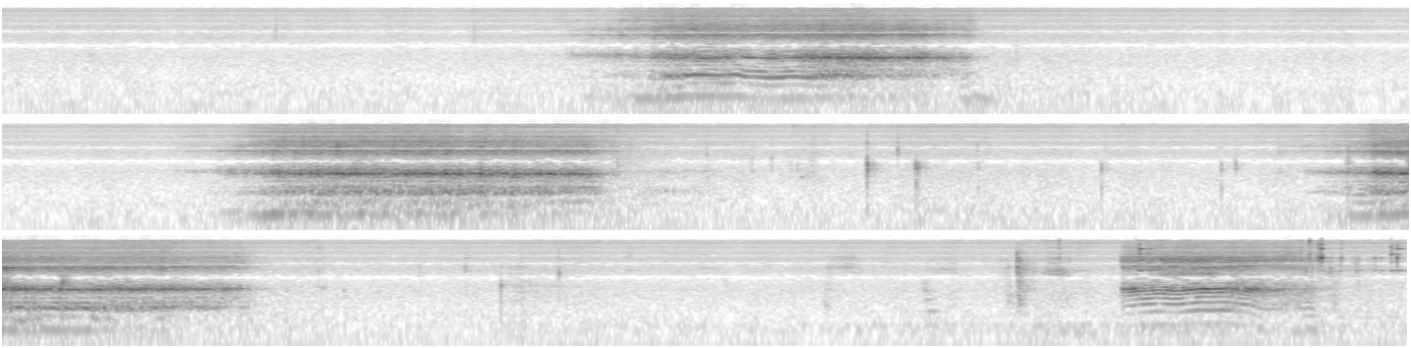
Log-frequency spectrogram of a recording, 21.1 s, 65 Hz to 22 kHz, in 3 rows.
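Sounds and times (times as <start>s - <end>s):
man snoring: 2.8s - 5.0s, 8.0s - 10.2s, 13.5s - 15.4s, 19.7s - 20.7s
quiet breathing: 9.1s - 10.9s, 16.4s - 17.3s, 18.1s - 21.0s.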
